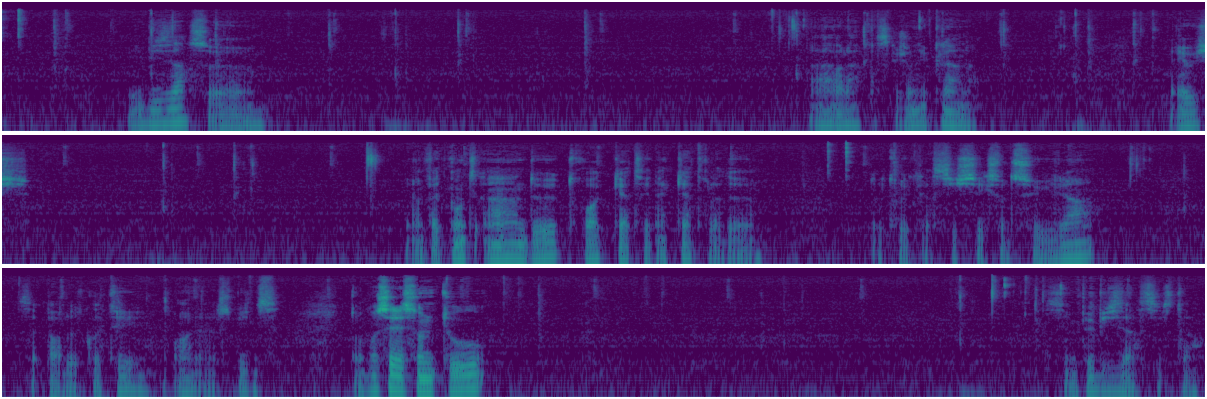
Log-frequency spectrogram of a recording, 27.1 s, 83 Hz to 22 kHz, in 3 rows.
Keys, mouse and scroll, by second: 0.3 alt+right click, 1.5 shift+middle click, 2.2-2.6 scroll up 5, 3.2 shift+middle click, 4.2-4.9 scroll up 2, 5.5-5.8 scroll up 2, 6.2 shift+middle click, 7.1-8.2 scroll up 3, 8.3 shift+middle click, 9.6 scroll up 2, 10.6 shift+middle click, 11.5-11.9 scroll up 2, 15.5 alt+right click, 16.5-18.1 scroll down 8, 18.1-18.8 scroll down 2, 19.0-19.9 scroll up 12, 21.7 l, 22.1 l, 23.1 l, 24.1-25.4 scroll down 4, 25.5 shift+middle click, 26.7-27.0 scroll down 5.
